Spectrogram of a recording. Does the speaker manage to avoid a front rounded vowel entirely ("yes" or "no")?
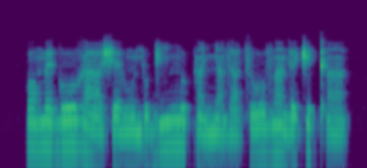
yes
